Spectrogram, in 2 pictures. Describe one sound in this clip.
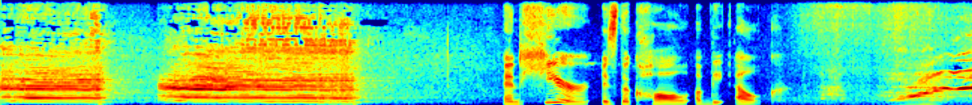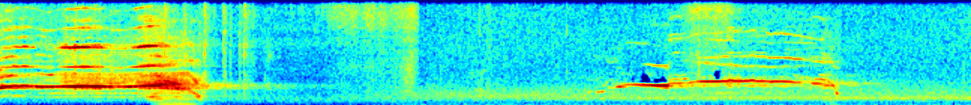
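A stag bellows and bugles loudly, in long rising and falling calls.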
